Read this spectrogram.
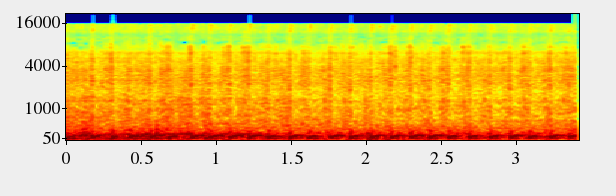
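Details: Honda Wave 100 motorcycle, sound check after repairing its noise and leak: the small engine idles with a steady, low putter and no rattle or whine.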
